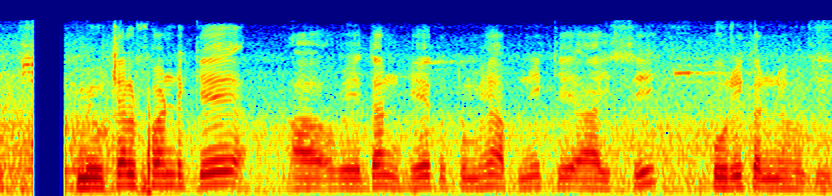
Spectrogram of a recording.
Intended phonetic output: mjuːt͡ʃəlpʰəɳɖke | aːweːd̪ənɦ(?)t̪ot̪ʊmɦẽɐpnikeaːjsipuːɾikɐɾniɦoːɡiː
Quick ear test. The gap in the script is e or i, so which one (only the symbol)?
e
